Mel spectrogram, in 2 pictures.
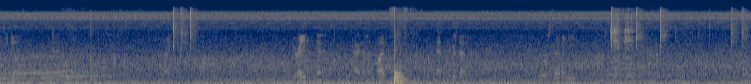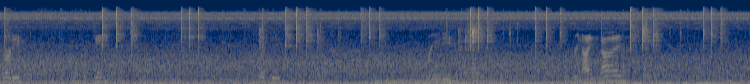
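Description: Steady high drone of crickets, with repeated sharp clicks in pairs and threes from a hand-crank winch's ratchet as the tower's pull cable is wound in under load. One heavy thump about eight seconds in.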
